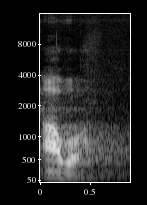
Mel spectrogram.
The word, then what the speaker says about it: hour: For example, an hour. Now, here H is silent. H-O-U-R, H is silent.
